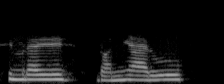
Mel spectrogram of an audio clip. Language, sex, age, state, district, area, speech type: Nepali, female, 45-60, West Bengal, Jalpaiguri, rural, conversation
